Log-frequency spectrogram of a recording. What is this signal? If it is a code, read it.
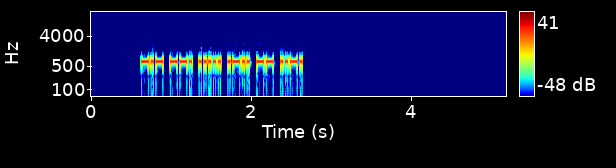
Morse code, heard as a keyed tone, about 37 wpm, 700 Hz. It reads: KG5LMF
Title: USA Call Signs - 6 Characters - Repeated 2x - 40wpm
